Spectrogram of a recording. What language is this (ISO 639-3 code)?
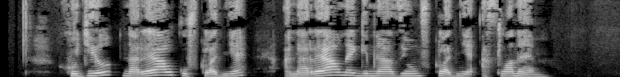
ces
